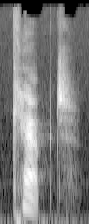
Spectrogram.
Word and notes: kept: American English

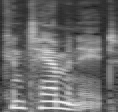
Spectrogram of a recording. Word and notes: contaminate: American English

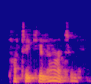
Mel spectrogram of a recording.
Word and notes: particularity: British English

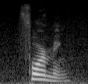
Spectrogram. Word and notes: forming: American English

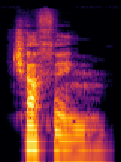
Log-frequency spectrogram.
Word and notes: chuffing: Australian English

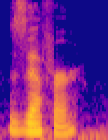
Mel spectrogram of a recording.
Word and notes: zephyr: American English

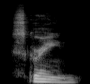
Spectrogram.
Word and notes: screen: Australian English

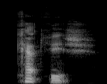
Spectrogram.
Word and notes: catfish: Australian English

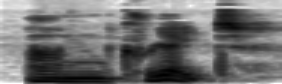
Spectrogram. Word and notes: uncreate: British English

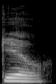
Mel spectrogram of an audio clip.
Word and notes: gill: American English

